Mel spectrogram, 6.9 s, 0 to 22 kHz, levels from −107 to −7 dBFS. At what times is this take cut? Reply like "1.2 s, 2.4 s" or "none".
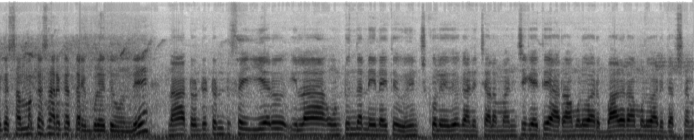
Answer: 0.8 s, 1.6 s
